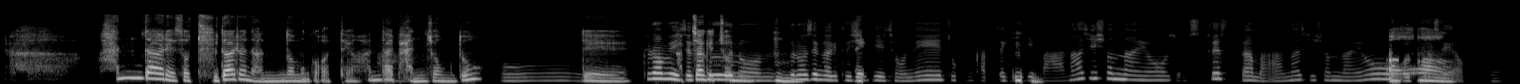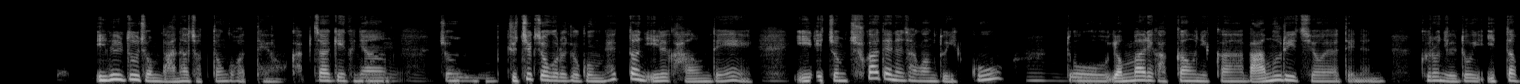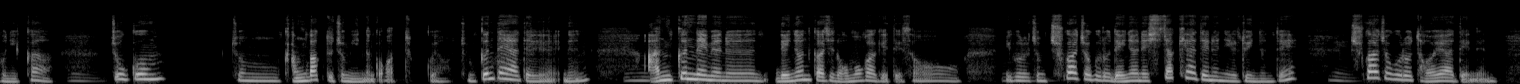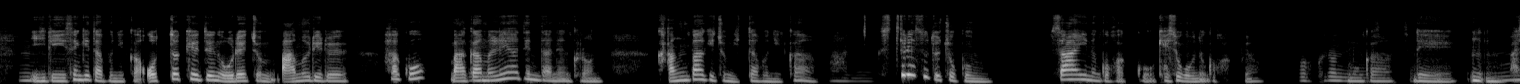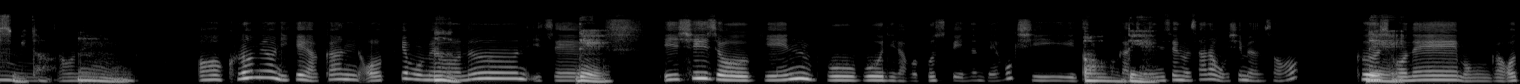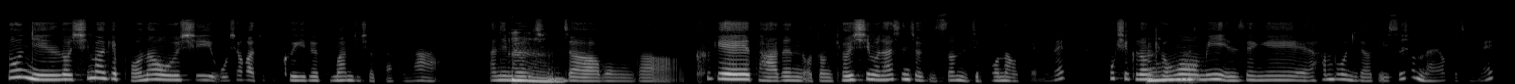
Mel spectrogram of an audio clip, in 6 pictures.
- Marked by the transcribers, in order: other background noise; tapping
- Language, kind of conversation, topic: Korean, advice, 번아웃인지 그냥 피로한 건지 어떻게 구별하나요?
- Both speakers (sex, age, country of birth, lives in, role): female, 50-54, South Korea, Germany, advisor; female, 50-54, South Korea, United States, user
